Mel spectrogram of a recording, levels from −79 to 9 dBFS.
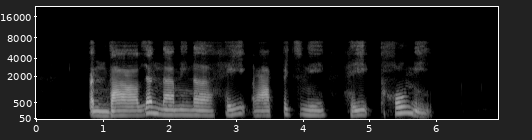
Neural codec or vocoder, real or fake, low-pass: codec, 32 kHz, 1.9 kbps, SNAC; fake; 7.2 kHz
